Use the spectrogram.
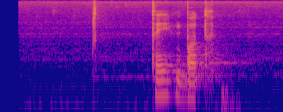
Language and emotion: Russian, neutral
